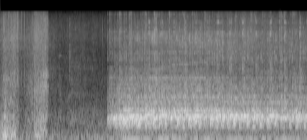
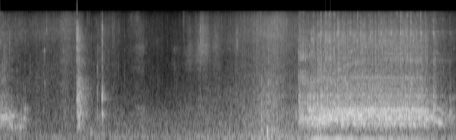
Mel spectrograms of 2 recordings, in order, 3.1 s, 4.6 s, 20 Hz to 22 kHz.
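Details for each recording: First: Lion-sold Janome LR1600 sewing machine after repair of a misaligned pattern-selector upper-shaft gear and loose pulley screw, test-sewing with bottom cover not yet fitted: fast steady needle chatter about three strokes a second with loose buzzing rattle from the unfitted cover. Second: Lion-sold Janome LR1600 sewing machine after repair of a misaligned pattern-selector gear and loose pulley screw, test straight stitch with upper and lower thread, bottom cover off: smooth, even stitching whir about a second and a half; normal sewing.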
